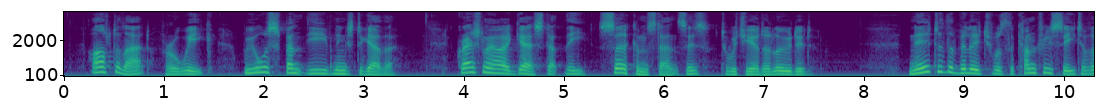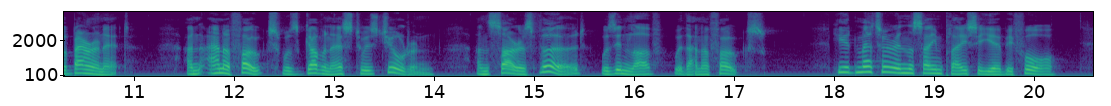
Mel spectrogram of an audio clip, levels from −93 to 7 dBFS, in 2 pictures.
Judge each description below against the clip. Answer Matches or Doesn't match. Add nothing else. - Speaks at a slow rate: Doesn't match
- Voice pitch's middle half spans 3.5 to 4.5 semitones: Doesn't match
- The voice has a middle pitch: Matches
